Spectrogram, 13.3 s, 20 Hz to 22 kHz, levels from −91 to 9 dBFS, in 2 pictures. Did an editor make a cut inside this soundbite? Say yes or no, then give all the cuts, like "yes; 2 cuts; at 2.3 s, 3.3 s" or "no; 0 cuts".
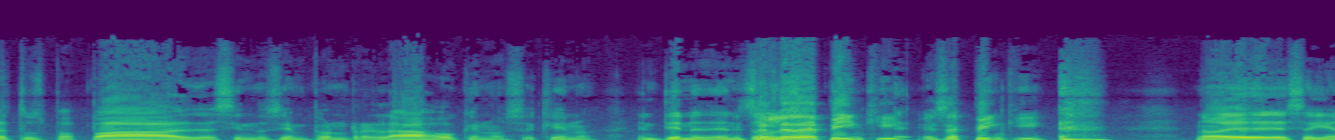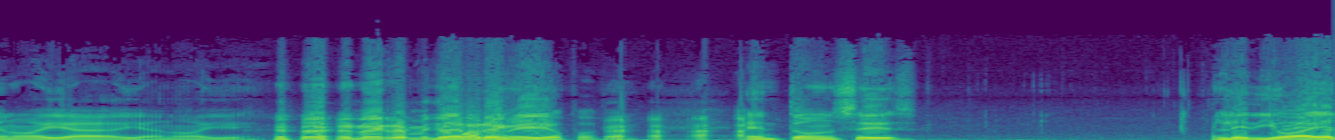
yes; 1 cut; at 3.1 s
